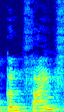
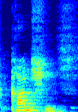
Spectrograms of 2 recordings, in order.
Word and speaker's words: conscience: इसको कंसाइंस नहीं पढ़ते हैं, वी प्रोनाउंस इट कॉन्शियंस.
